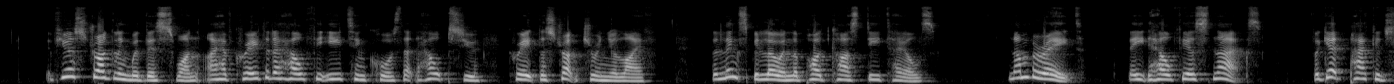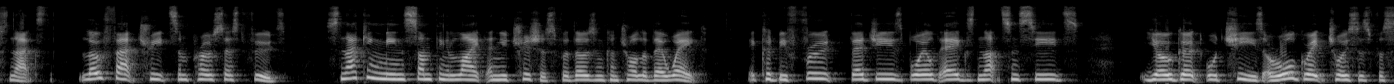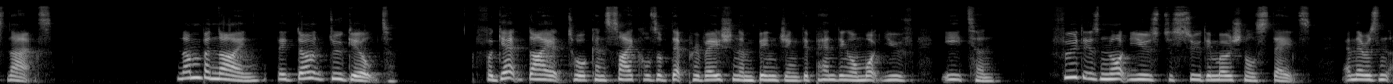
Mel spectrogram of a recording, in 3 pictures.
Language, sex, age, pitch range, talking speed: English, female, 40-59, 200-235 Hz, 155 wpm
